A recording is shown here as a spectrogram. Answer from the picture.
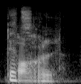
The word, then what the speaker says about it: FORL: Ich sage jetzt mal in Anführungsstrichen Katzenkaries, das ist keine Karies, das ist im Fachjargon nennt man das Forl. Ich weiß nicht, ob du das schon mal gehört hast. – Nee. – F-O-R-L. – Forl.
